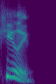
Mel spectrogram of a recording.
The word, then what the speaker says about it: Ceilidh: It's spelled Ceilidh. – Ceilidh? – Nope, just D-H. – D-H. No, I haven't. – Okay, well, that's pronounced Ceilidh.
